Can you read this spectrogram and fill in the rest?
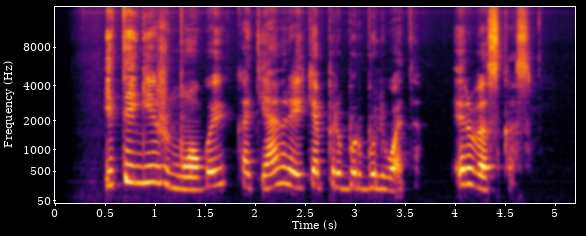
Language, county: Lithuanian, Panevėžys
